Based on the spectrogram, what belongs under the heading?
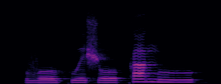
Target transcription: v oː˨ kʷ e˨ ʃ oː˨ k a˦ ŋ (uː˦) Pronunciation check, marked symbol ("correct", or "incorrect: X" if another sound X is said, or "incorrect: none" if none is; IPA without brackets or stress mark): correct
